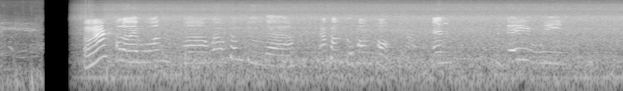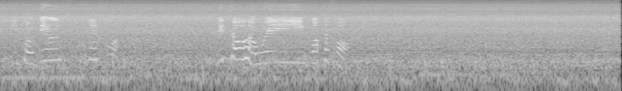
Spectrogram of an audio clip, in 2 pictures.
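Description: Water rushes steadily over a weir.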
